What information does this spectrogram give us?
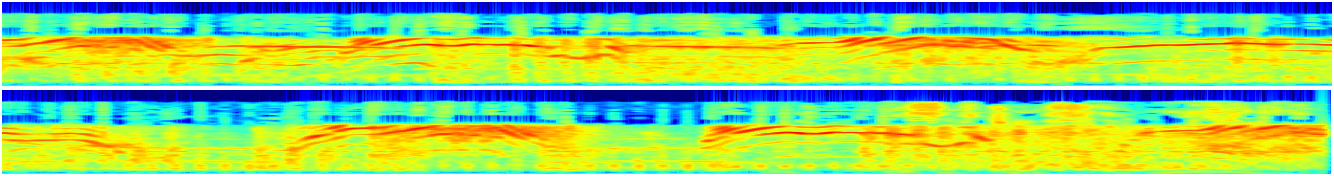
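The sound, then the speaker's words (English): A dense chorus of many cats meowing and yowling at once, overlapping wails rising and falling continuously, loud, with no talking. “There's a whole bunch of cats.”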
